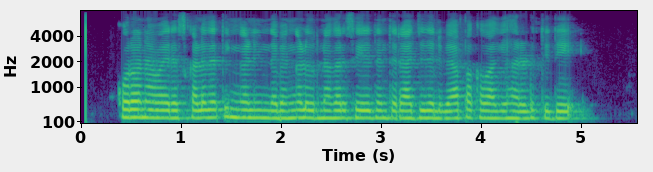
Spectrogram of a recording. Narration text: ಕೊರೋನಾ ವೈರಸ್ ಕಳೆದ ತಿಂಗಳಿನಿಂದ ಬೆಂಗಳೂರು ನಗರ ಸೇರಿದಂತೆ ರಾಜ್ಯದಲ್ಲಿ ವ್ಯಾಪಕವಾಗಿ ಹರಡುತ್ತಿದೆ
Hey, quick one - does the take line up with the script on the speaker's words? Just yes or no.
yes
